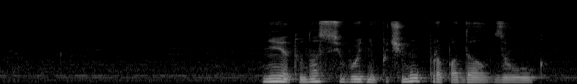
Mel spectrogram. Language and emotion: Russian, sad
